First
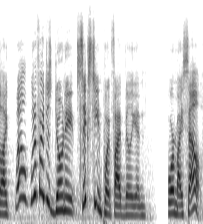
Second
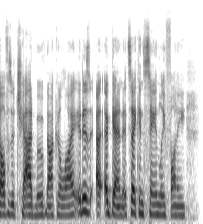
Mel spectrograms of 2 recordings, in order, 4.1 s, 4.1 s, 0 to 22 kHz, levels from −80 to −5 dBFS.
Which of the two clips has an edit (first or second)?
first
